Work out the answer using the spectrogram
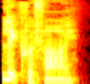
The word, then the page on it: liquify: British English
